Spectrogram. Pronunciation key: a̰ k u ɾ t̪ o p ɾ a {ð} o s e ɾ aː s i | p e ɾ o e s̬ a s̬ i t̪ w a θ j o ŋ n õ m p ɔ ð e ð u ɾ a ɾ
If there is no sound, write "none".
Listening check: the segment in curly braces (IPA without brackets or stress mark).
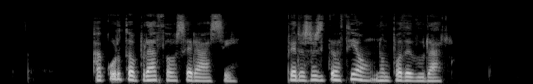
θ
